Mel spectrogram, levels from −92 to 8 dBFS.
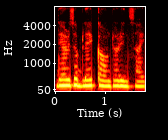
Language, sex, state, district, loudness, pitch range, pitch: English, female, Arunachal Pradesh, Lower Dibang Valley, -13 LUFS, 180-200 Hz, 190 Hz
